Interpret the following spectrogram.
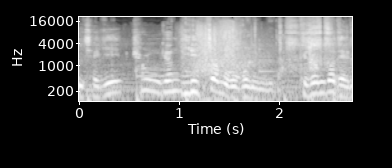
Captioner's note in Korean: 강조되는 효과음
